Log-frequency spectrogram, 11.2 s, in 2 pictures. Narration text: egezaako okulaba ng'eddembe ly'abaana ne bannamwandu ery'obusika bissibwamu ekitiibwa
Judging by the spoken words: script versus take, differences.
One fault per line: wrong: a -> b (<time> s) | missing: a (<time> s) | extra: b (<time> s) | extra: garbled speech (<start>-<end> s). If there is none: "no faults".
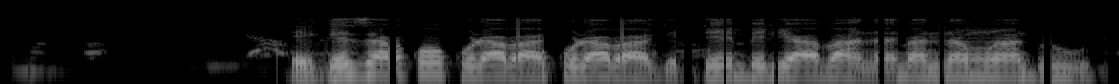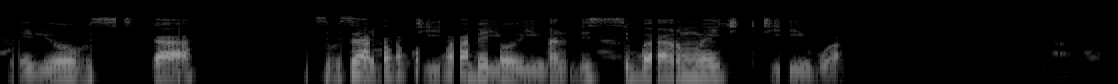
extra: okulaba (2.7 s)
missing: ne (4.4 s)
extra: garbled speech (7.1-8.4 s)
